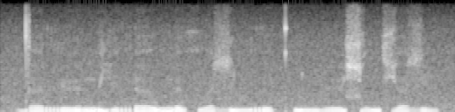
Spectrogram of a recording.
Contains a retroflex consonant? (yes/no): no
